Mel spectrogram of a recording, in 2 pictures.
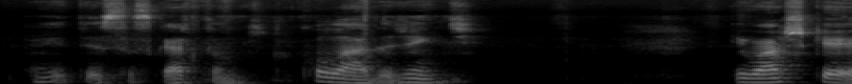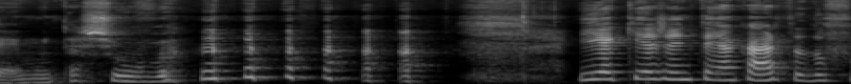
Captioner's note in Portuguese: risadas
